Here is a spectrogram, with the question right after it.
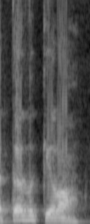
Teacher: इस गोलता को हा साकिना बना दिया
